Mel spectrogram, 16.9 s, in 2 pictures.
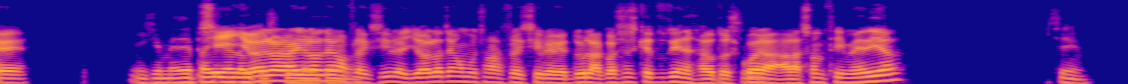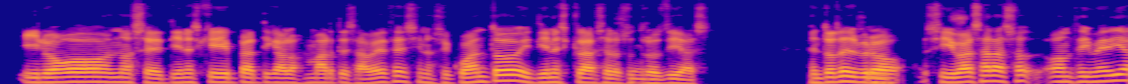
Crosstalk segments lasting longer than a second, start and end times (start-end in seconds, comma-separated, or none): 1.5-2.7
